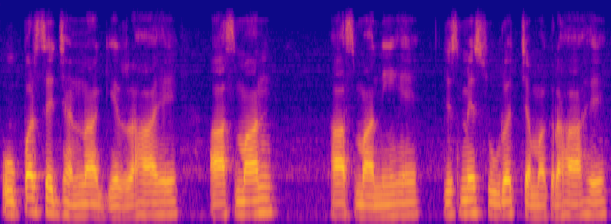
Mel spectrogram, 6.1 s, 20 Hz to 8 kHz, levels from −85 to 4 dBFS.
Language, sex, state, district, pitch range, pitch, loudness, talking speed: Hindi, male, Uttar Pradesh, Lalitpur, 105-120 Hz, 115 Hz, -16 LUFS, 135 wpm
